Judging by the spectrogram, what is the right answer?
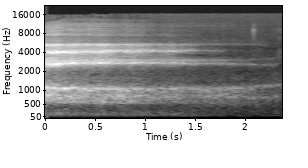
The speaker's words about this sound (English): Take a deep breath in and blow into your solar plexus chakra.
